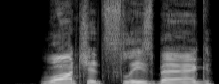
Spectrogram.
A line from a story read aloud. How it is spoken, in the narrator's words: growled Bannon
